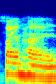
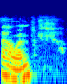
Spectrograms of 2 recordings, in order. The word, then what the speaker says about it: Samhain: soin right si ma try and pronounce Alan not Samhain it's not Sam Hein it's Alan the deaf holiday essentially in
